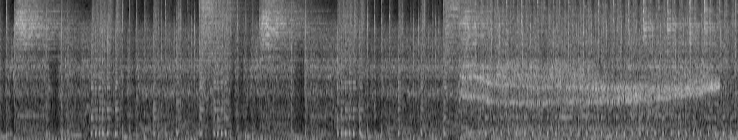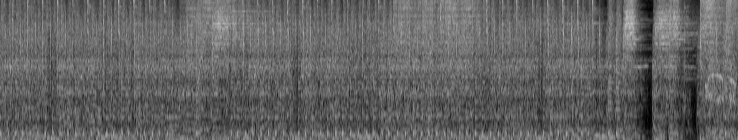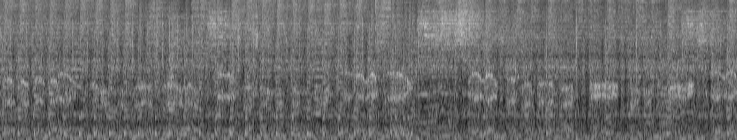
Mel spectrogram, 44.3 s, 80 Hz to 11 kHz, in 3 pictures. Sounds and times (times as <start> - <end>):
Drum: 0.0 - 44.2
Drum kit: 0.0 - 44.2.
